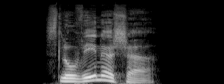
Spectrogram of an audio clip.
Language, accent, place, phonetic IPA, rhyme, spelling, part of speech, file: German, Germany, Berlin, [sloˈveːnɪʃɐ], -eːnɪʃɐ, slowenischer, adjective, De-slowenischer.ogg
- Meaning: 1. comparative degree of slowenisch 2. inflection of slowenisch: strong/mixed nominative masculine singular 3. inflection of slowenisch: strong genitive/dative feminine singular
